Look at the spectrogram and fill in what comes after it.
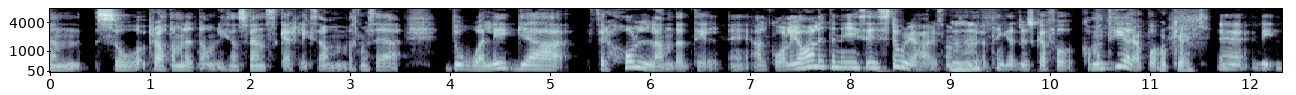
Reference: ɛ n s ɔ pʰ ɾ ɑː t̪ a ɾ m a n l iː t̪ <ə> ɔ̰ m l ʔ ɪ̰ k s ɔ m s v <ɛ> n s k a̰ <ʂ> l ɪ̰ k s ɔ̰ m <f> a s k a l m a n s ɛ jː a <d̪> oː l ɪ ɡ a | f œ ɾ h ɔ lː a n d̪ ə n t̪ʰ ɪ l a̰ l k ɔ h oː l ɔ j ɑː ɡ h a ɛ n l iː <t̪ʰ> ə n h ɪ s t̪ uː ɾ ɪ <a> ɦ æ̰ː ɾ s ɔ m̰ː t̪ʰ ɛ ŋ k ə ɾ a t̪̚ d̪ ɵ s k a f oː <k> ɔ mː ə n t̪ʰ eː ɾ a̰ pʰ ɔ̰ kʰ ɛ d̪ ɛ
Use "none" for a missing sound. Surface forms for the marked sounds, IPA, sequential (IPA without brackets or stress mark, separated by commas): ə, ɛ, ʂ, v, d̪, t̪, a, kʰ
